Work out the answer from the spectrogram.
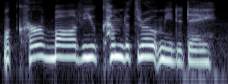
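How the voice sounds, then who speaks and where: A woman voicing a wry young engineer who muses aloud in an animated way. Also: fairly high pitch, fast talker, natural voice.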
